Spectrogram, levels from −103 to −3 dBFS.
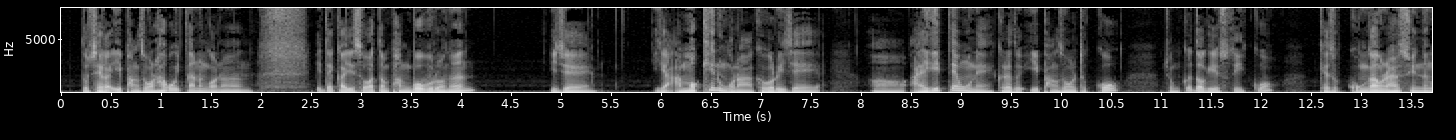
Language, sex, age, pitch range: Korean, male, 20-39, 105-135 Hz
